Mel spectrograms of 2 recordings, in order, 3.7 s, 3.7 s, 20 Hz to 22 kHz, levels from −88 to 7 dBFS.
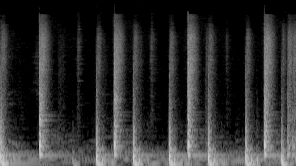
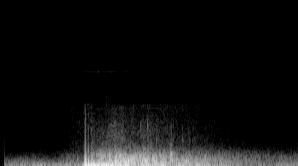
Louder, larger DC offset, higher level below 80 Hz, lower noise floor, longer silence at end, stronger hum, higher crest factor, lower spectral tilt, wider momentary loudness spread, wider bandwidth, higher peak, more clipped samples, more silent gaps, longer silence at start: second, -23 LUFS vs -20 LUFS; neither; second, -30 dBFS vs -16 dBFS; about the same, -43 dBFS vs -42 dBFS; second, 0 s vs 1.1 s; neither; first, 22 dB vs 14 dB; second, -4.5 dB/octave vs -14.5 dB/octave; second, 6 LU vs 20 LU; first, 17 kHz vs 0.5 kHz; about the same, 0 dBFS vs 0 dBFS; neither; neither; second, 0 s vs 0.5 s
